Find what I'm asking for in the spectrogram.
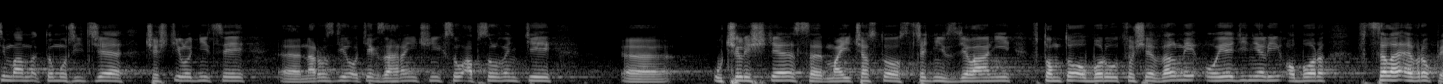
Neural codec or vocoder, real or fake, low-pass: none; real; 7.2 kHz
